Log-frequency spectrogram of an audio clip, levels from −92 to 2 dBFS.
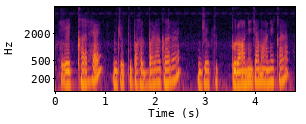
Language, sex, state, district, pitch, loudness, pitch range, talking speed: Hindi, male, Maharashtra, Nagpur, 150 Hz, -25 LUFS, 145-165 Hz, 185 wpm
